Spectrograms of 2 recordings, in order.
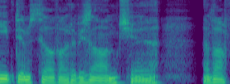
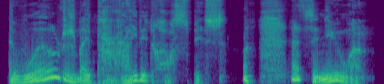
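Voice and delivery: amused Peter; 9 semitones higher than usual. Acted.

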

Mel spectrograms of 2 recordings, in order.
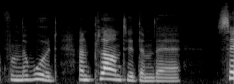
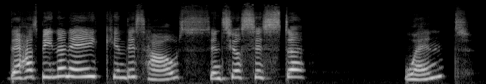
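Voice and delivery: high, portentous grandmother voice; mysterious grandmother; 9 semitones higher than usual. A narrator's reading. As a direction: pitch it high, like a grandmother announcing destiny.

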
